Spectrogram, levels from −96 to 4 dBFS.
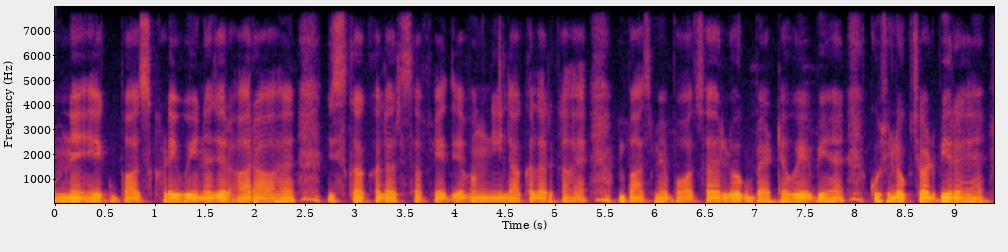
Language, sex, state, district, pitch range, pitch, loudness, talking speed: Hindi, male, Bihar, Saran, 125-130 Hz, 125 Hz, -17 LUFS, 210 wpm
